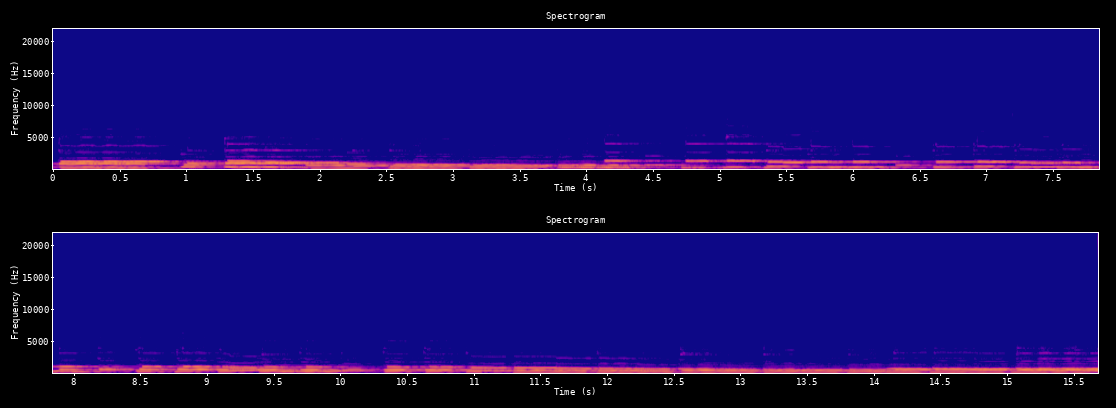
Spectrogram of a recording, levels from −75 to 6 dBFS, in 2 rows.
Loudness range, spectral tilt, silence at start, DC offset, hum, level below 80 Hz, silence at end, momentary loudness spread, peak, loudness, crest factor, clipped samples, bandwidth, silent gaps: 4 LU; -8.5 dB/octave; 0 s; under 0.1%; none; -76 dBFS; 0 s; 10 LU; -8 dBFS; -24 LUFS; 16 dB; under 0.1%; 5.4 kHz; none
